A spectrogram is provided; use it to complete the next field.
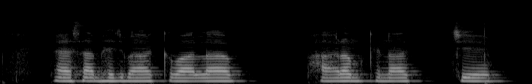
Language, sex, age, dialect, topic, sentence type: Maithili, male, 51-55, Bajjika, banking, question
